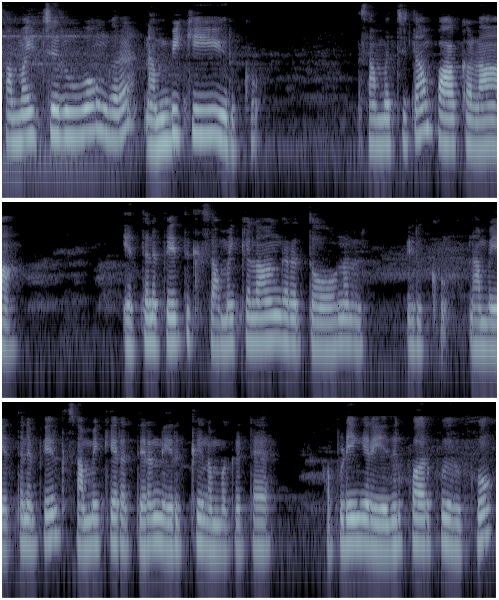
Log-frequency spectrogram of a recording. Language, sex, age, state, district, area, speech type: Tamil, female, 18-30, Tamil Nadu, Salem, rural, spontaneous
